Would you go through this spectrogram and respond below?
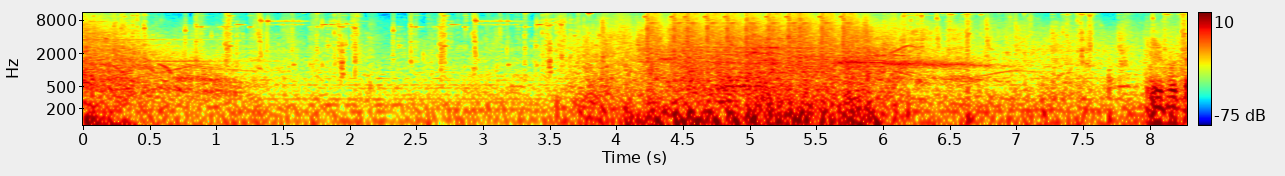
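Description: Rapid gunfire from the Western shooter game Call of Juarez, with dense overlapping shots and booms throughout, steady and loud, with no voices.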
